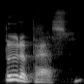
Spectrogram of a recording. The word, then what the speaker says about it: Budapest: And we get that fun little exchange about the Pest, yes, the correct pronunciation of Budapest. Budapest. It's Budapest. Budapest.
